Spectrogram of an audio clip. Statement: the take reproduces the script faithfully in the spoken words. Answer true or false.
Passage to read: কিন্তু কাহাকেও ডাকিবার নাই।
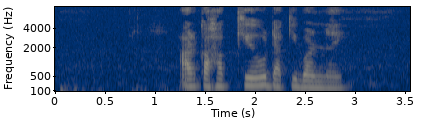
false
